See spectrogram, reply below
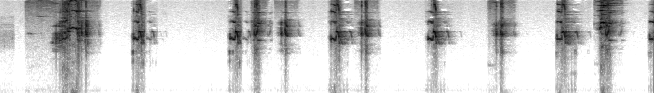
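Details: Slaty-breasted rail call used to lure the bird: sharp, clipped high notes given singly and in quick pairs at irregular intervals of about half a second to a second, with silent gaps between.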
